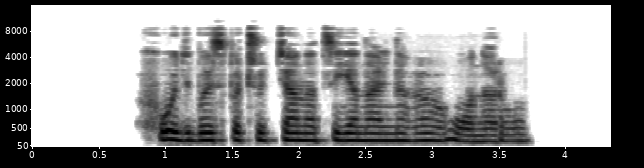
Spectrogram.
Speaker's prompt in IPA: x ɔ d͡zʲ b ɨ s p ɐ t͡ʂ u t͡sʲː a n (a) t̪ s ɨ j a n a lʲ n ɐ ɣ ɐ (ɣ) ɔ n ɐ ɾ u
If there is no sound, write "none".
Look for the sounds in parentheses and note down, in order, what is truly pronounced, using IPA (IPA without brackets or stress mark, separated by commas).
ɐ, ɣ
